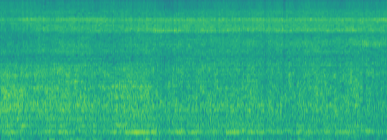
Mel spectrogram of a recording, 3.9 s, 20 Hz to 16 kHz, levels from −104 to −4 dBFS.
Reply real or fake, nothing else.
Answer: fake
